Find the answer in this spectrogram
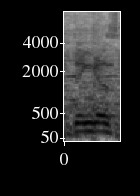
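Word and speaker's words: Dinges: our next place is this place waffles and Dingus and yes it is pronounced Dingus not Dingus like the kid you sat next to in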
